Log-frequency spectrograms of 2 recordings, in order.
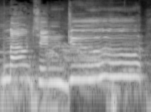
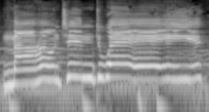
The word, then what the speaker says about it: Mountain Dew: It is not actually pronounced Mountain Dew. No matter what the commercials be telling you, it is actually Mountain Dway.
